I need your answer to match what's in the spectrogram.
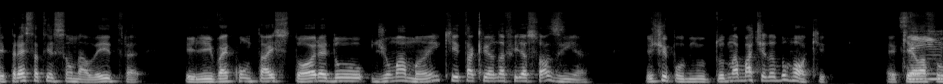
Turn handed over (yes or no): yes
